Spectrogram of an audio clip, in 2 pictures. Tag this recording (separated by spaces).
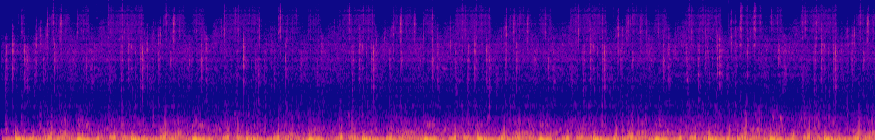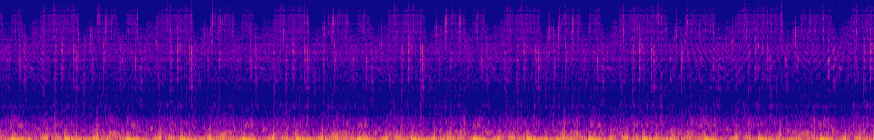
blowing wind tornado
